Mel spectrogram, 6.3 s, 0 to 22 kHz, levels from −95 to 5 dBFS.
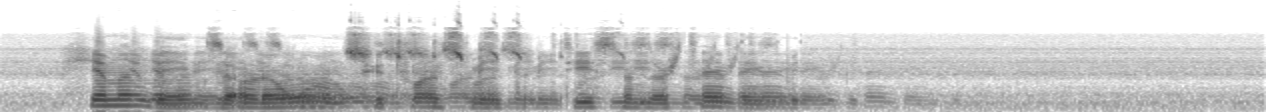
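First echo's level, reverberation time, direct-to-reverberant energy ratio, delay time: -10.5 dB, none, none, 0.179 s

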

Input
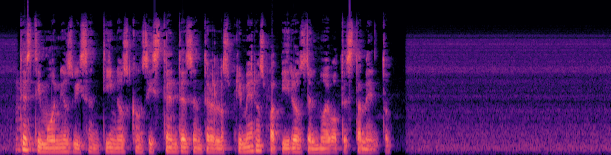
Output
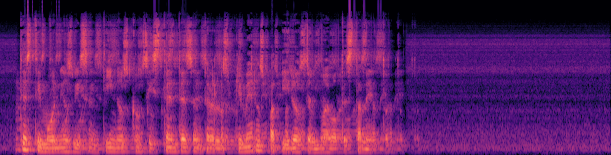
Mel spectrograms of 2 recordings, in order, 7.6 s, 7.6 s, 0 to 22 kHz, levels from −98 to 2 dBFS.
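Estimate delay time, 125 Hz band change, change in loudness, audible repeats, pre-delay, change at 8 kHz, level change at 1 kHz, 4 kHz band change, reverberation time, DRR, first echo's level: 59 ms, -0.5 dB, +1.5 dB, 4, none, +4.5 dB, +0.5 dB, +2.5 dB, none, none, -16.0 dB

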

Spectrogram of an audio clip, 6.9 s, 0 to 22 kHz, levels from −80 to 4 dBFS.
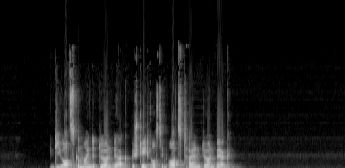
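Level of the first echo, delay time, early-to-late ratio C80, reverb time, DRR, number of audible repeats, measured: none, none, 19.5 dB, 0.55 s, 8.5 dB, none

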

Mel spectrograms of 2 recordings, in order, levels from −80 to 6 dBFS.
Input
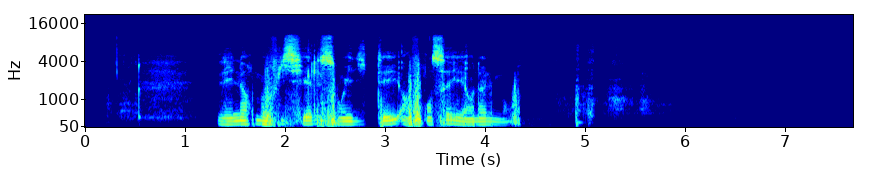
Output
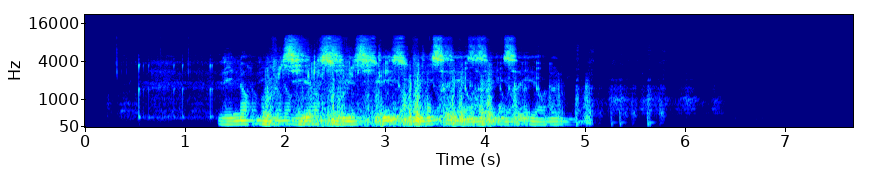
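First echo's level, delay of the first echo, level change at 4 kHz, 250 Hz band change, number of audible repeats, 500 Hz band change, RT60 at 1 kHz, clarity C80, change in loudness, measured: -15.5 dB, 45 ms, +0.5 dB, +1.0 dB, 5, +0.5 dB, none, none, 0.0 dB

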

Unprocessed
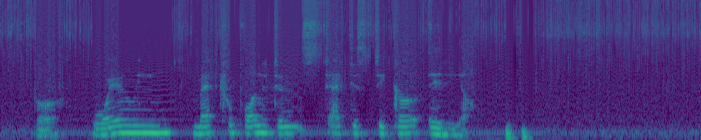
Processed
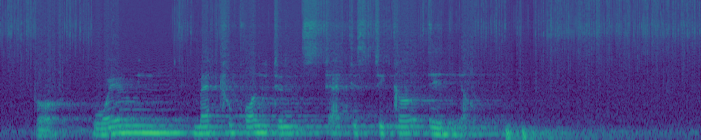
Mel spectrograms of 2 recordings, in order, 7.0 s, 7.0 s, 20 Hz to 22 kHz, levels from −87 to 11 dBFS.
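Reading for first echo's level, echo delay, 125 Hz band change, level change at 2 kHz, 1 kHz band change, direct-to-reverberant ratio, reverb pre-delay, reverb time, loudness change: -14.0 dB, 0.1 s, +2.5 dB, +3.5 dB, +3.0 dB, 8.5 dB, 15 ms, 3.0 s, +3.5 dB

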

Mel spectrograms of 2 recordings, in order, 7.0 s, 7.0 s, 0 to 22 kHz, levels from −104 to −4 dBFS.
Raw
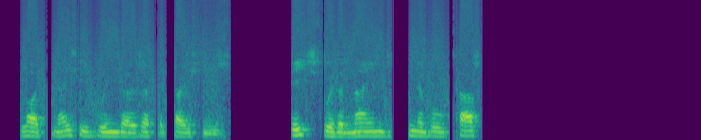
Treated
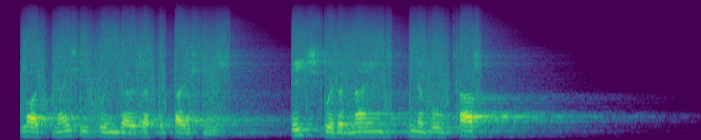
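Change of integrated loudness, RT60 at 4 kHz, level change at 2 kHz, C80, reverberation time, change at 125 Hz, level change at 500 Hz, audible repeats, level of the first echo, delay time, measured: +0.5 dB, 1.5 s, +5.5 dB, 12.5 dB, 2.2 s, -16.5 dB, +3.0 dB, 1, -19.0 dB, 97 ms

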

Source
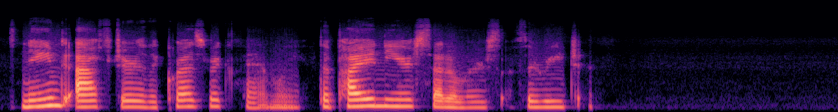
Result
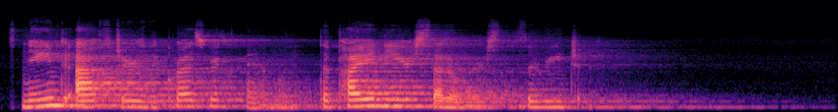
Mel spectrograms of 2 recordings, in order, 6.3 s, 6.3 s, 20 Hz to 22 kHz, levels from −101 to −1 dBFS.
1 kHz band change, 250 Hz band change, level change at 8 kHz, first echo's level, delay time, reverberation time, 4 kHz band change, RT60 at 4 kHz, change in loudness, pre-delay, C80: -3.0 dB, -2.0 dB, n/a, -21.0 dB, 0.183 s, 2.6 s, -3.5 dB, 1.8 s, -3.0 dB, 4 ms, 10.0 dB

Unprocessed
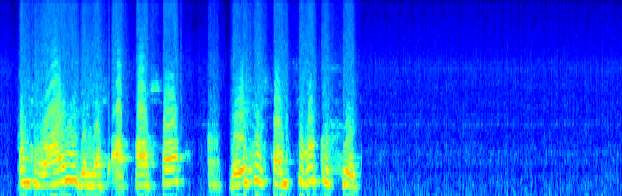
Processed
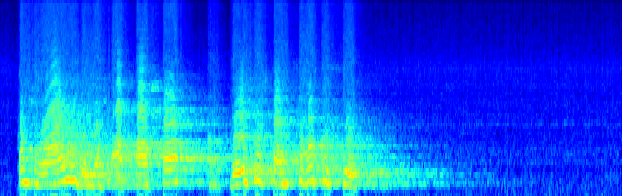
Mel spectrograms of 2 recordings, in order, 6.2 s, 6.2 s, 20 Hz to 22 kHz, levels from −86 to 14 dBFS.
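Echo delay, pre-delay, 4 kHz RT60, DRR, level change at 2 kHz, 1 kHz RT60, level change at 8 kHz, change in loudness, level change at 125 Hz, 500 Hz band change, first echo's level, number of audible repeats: none, 3 ms, 1.5 s, 2.5 dB, -2.5 dB, 2.1 s, -3.5 dB, -3.5 dB, -4.5 dB, -2.5 dB, none, none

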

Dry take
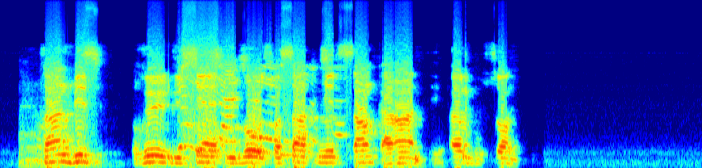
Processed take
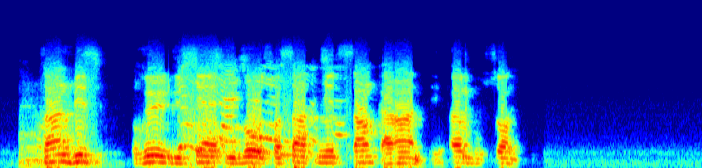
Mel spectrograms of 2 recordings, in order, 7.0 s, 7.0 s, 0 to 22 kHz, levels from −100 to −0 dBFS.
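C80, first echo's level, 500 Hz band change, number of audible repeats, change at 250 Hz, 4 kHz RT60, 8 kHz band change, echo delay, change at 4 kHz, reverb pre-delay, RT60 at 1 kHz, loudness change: none, none, +5.0 dB, none, +6.5 dB, none, under -15 dB, none, -7.0 dB, none, none, +5.0 dB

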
